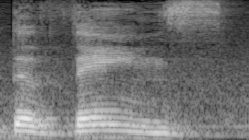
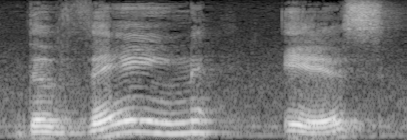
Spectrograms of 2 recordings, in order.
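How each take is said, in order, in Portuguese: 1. 'Vein' e 'is' se juntam em uma palavra terminando em z. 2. 'Vein' e 'is' são ditos como palavras separadas.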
